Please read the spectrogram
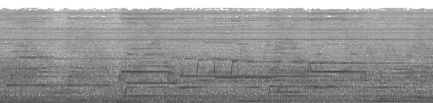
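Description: Experimental synthesizer drone music: several held electronic tones at once that jump abruptly to new pitches every second or so, over a steady low hum.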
